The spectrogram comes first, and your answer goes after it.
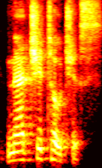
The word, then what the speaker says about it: Natchitoches: I butchered the pronunciation, but. Natchitoches.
